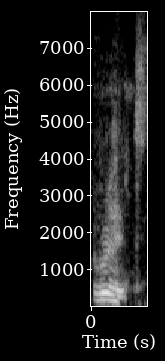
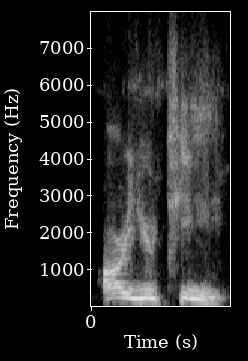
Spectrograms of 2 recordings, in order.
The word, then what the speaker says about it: Rut: Even though her name is spelled R-U-T, it's like root of the tree. So, Not the rut of the tree, yeah, not the rut.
